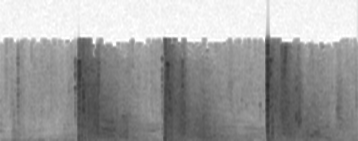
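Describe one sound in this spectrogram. Gunshots ring out sharply, with a short echo.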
